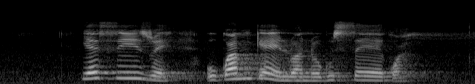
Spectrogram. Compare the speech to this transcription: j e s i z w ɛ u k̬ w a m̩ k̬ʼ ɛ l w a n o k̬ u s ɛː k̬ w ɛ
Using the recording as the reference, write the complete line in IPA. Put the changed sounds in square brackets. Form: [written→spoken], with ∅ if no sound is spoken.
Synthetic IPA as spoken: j e s i z w ɛ u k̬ w a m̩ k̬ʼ ɛ l w a n o k̬ u s ɛː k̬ w [ɛ→a]

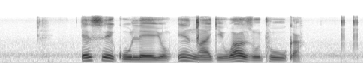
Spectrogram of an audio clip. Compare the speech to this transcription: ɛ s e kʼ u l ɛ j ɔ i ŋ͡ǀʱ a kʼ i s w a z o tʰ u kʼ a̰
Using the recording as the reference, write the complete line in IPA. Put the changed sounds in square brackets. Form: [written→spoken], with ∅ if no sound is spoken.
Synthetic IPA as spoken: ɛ s e kʼ u l ɛ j ɔ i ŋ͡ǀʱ a kʼ i [s→∅] w a z o tʰ [u→uː] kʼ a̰

